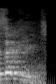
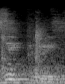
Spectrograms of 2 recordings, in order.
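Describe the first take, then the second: First: "secret" opened with a short SEK; model pronunciation. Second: "secret" opened with a long SEE; contrasting pronunciation. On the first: Teacher models the first word for pupils, SEK pronunciation. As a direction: say "secret" as SEK-reet for repeating. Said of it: "Say secret". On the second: Teacher contrasts the second word for pupils, SEE pronunciation. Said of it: "And this one is secret". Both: Shown as a demonstration.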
